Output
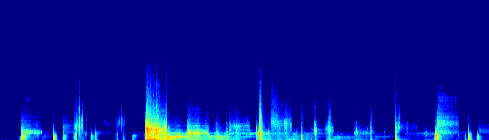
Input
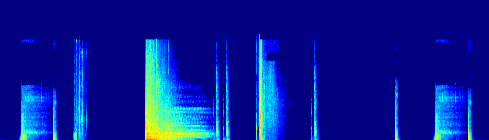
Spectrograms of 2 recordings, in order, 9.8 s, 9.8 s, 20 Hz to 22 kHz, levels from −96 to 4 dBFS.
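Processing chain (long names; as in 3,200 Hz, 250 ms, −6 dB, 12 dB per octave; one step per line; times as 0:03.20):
feedback echo with a long and a short gap by turns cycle 1,389 ms, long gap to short 1.5 to 1, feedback 32%, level −21.5 dB
rotating-speaker cabinet horn 5 Hz, later 0.6 Hz, at 0:04.87
low-pass on a step sequencer 2.4 Hz 520–2,800 Hz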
